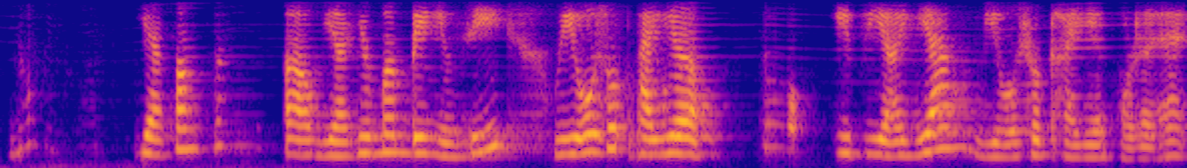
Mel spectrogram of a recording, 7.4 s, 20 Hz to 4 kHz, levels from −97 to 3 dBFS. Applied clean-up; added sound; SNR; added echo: neural mask model DeepFilterNet 3.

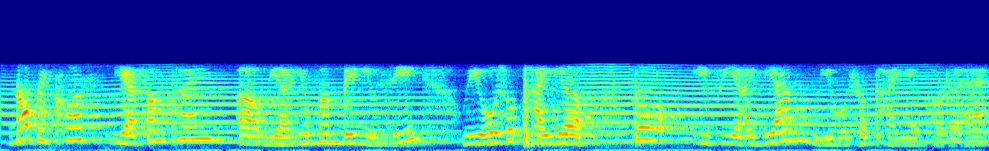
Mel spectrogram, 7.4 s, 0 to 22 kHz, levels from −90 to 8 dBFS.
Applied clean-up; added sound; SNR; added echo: none; Trumpet; 8 dB; reverberation time 0.8 s.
